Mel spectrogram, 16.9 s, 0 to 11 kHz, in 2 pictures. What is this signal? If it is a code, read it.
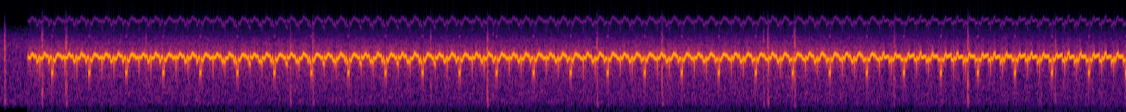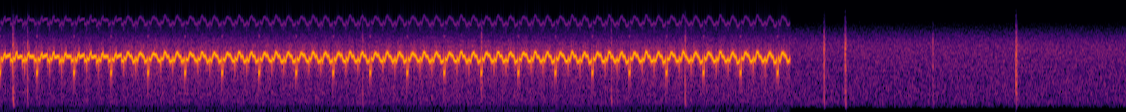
SSTV (slow-scan television), Scottie S2, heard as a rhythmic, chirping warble, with static crashes.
